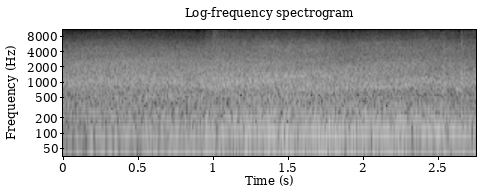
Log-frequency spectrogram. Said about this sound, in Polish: Bohaterem są na razie samochody, które przejeżdżają. No właśnie. Wcale ich nie brakuje, prawda?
